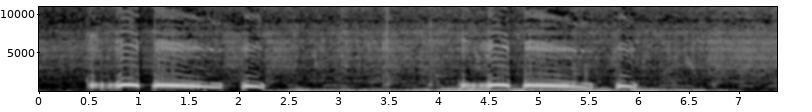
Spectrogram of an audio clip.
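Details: Spotted dove, a caged decoy bird with a small-to-medium voice, kept cooing in strong wind: two phrases of clipped notes and a long falling coo ending in a hooked note, with gusting wind roaring low between them.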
